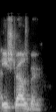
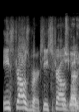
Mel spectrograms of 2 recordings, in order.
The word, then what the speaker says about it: East Stroudsburg: East Stroudsburg. – East Stroudsburg University.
